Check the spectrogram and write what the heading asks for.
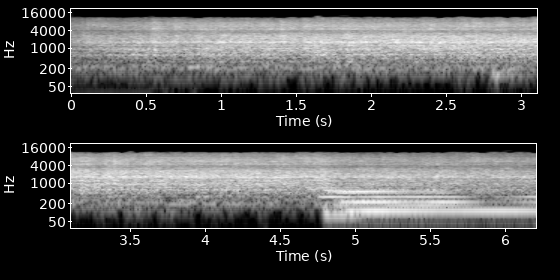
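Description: Audience applauding in a large concert hall. Near the end, the song's instrumental introduction comes in with long, held notes.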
